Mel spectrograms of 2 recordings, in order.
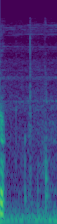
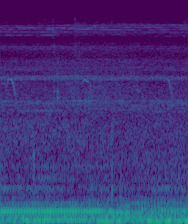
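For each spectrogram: First: unripe watermelon. Second: ripe watermelon.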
